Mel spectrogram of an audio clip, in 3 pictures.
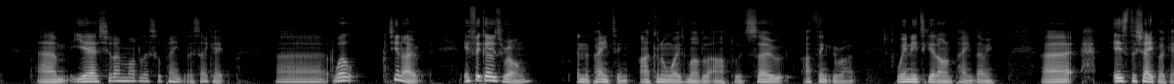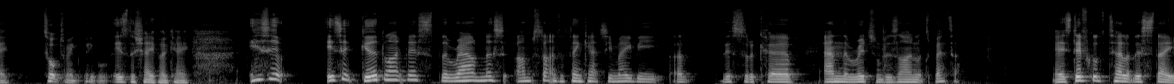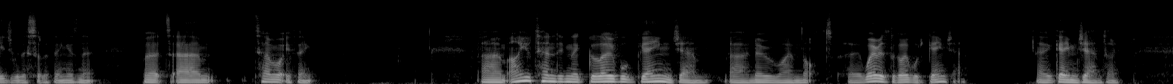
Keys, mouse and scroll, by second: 4.2-7.3 scroll down 2, 7.8 click, 8.8 Delete, 9.6-10.3 middle drag, 10.3-10.7 scroll down 1, 10.7 middle click, 11.1-11.5 scroll down 1, 11.5-17.1 middle drag, 21.1-24.1 middle drag.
